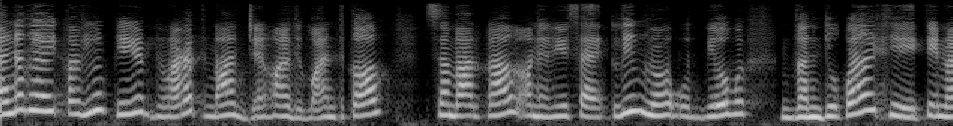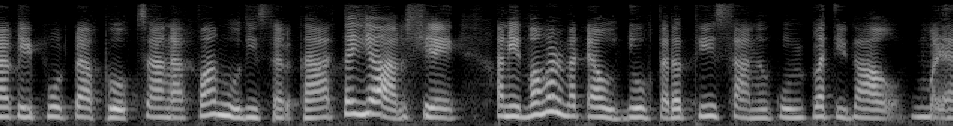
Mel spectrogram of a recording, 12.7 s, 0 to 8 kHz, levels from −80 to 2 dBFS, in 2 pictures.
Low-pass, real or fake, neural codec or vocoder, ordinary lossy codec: 7.2 kHz; fake; codec, 16 kHz, 0.5 kbps, FreqCodec, larger model; none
